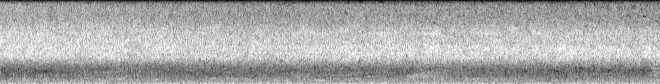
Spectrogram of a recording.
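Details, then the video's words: A school playground in high summer filled with the unvarying, high-pitched drone of many cicadas, a flat hissing buzz with no pauses and only a soft low rumble underneath. "한 여름 운동장에서 매미가 울고 있다 - 여름의 소리, 학교 종소리, 매미 울음소리"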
